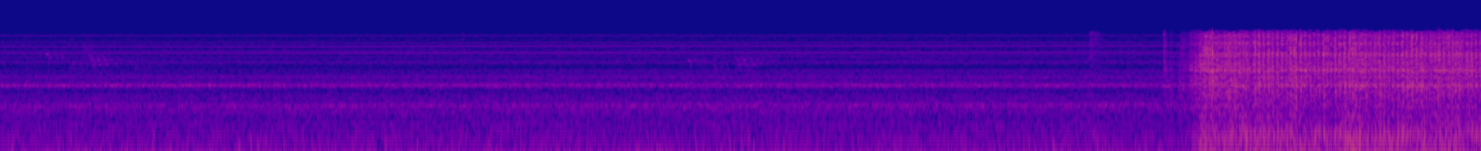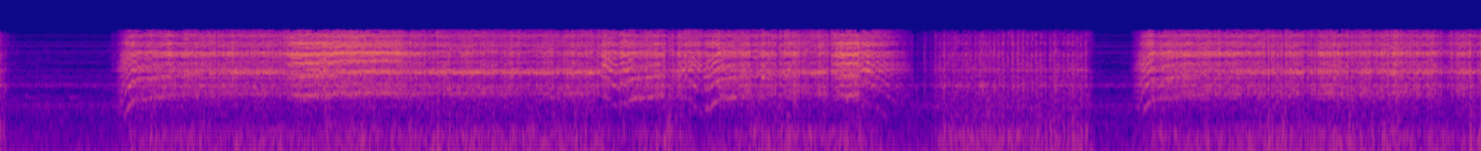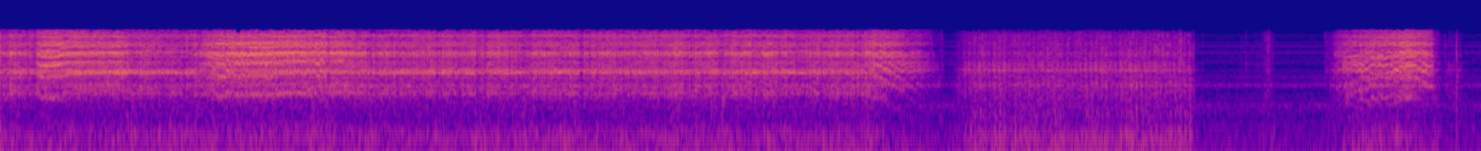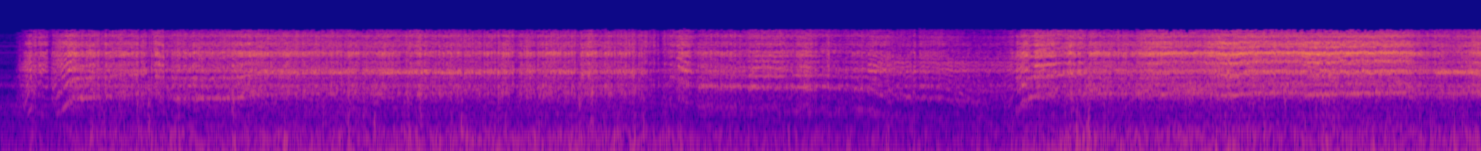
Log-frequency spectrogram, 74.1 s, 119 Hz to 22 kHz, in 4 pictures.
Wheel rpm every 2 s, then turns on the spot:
0, 0, 0, 0, 0, 0, 0, 30, 40, 20, 170, 230, 230, 180, 160, 40, 110, 230, 230, 230, 220, 230, 230, 230, 40, 50, 20, 80, 170, 220, 230, 230, 160, 100, 180, 220, 230.
14-20 30-32 48-52 54-56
